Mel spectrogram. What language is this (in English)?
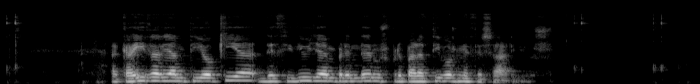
Galician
